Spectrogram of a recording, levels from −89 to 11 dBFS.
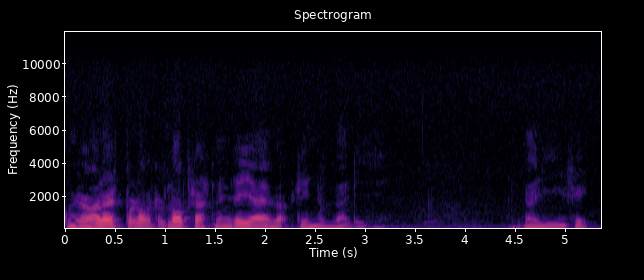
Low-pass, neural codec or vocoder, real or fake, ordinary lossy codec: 10.8 kHz; none; real; none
